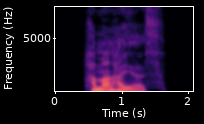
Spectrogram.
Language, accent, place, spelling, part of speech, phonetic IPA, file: German, Germany, Berlin, Hammerhaies, noun, [ˈhamɐˌhaɪ̯əs], De-Hammerhaies.ogg
- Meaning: genitive singular of Hammerhai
